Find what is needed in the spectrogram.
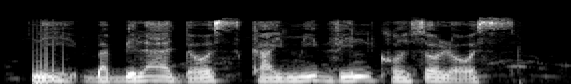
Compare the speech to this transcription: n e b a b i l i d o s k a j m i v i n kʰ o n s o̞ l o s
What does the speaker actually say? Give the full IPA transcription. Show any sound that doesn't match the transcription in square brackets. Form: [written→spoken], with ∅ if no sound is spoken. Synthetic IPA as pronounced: n [e→i] b a b i l [i→a] d o s k a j m i v i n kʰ o n s o̞ l o s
